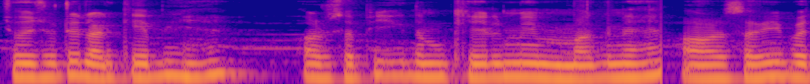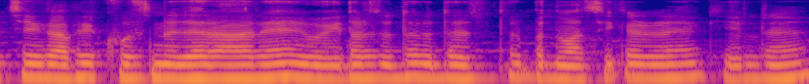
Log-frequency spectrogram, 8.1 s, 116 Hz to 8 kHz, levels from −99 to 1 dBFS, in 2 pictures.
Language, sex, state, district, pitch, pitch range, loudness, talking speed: Hindi, male, Bihar, Madhepura, 160 Hz, 155-165 Hz, -32 LUFS, 275 wpm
